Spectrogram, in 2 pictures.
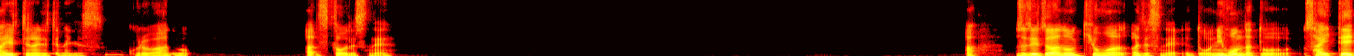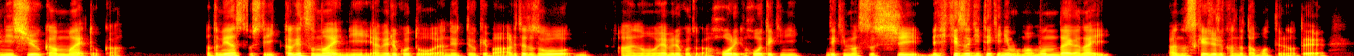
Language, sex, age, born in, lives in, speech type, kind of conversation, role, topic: Japanese, male, 30-34, Japan, Japan, conversation, advice, user, どうすれば倫理的で信頼される行動を効果的かつ一貫して示せますか？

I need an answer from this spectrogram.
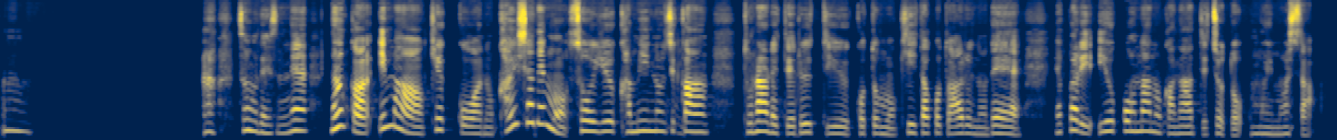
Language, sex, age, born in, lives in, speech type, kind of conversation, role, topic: Japanese, female, 50-54, Japan, Japan, conversation, advice, advisor, 睡眠不足で日中の集中力が続かないのはどうすれば改善できますか？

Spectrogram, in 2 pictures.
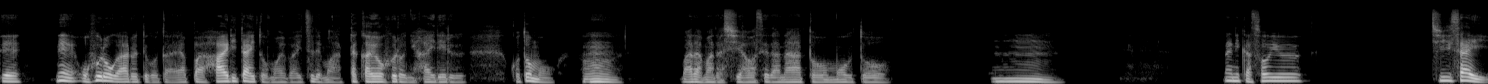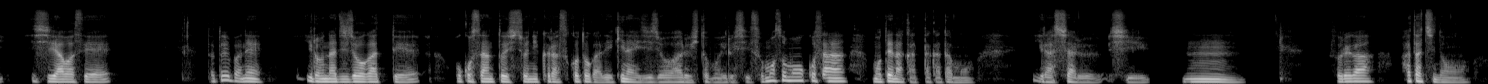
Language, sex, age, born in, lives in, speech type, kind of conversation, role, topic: Japanese, male, 45-49, Japan, Japan, conversation, advice, advisor, 人と比べても自分の価値を低く感じないようにするにはどうすればいいですか？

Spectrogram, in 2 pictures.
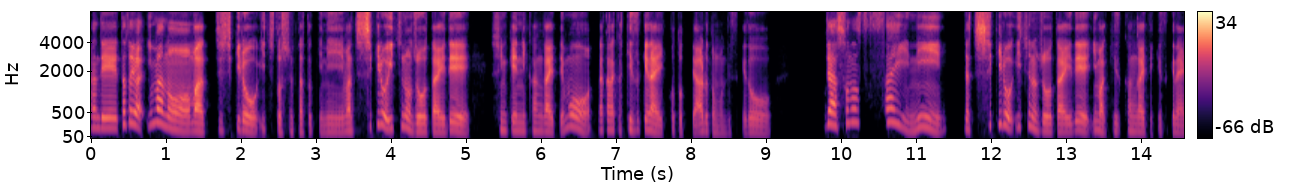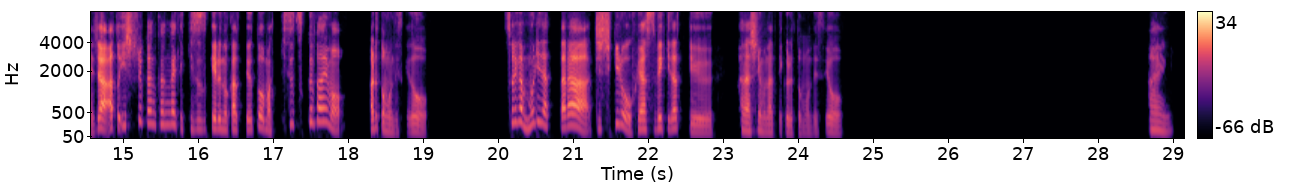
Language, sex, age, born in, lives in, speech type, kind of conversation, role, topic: Japanese, male, 30-34, Japan, Japan, conversation, advice, advisor, 矛盾する価値観の間でどのようにバランスを取り、意味を見いだせますか？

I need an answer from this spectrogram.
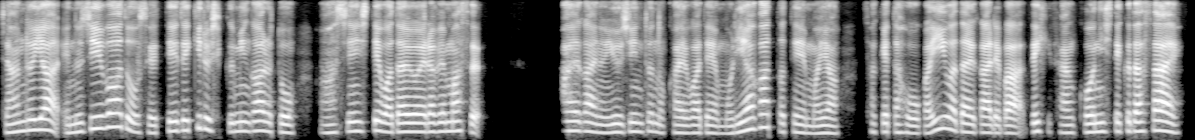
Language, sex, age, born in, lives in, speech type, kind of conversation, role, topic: Japanese, female, 30-34, Japan, United States, read, expert-assistant, expert, もし異なる国の友だち同士がもっと簡単につながれる仕組みを作るとしたら、どんなアイディアが考えられますか？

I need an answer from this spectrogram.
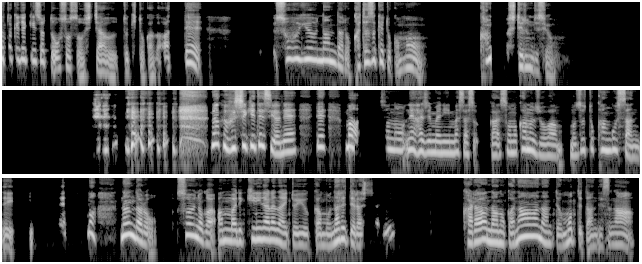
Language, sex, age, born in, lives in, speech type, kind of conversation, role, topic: Japanese, female, 50-54, Japan, United States, conversation, advice, user, 自分のニーズや境界線を相手に自然に、はっきり伝えるにはどうすればいいですか？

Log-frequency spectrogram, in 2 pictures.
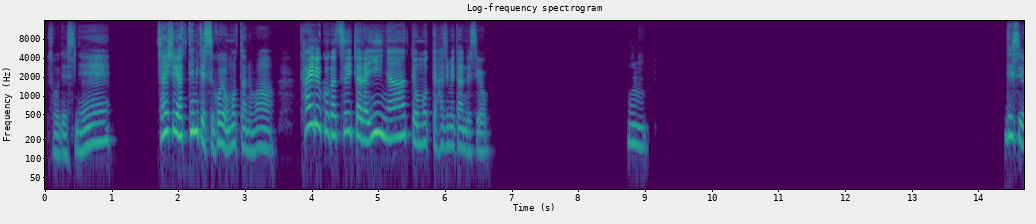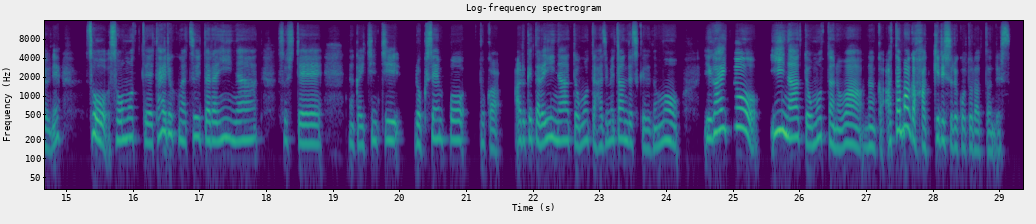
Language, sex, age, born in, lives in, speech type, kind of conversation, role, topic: Japanese, female, 45-49, Japan, Japan, conversation, advice, user, 新しい趣味にすぐ飽きてしまい、情熱が続かないときはどうすればいいですか？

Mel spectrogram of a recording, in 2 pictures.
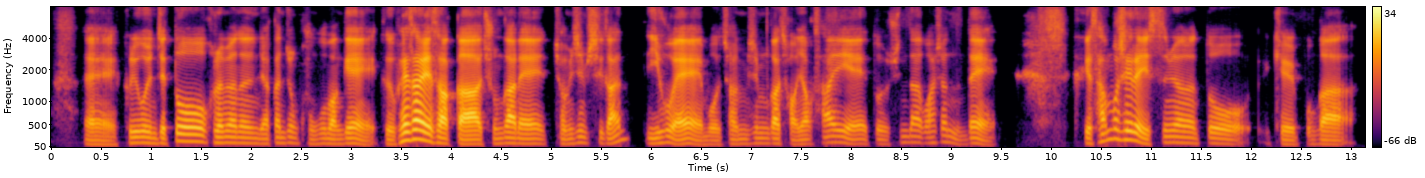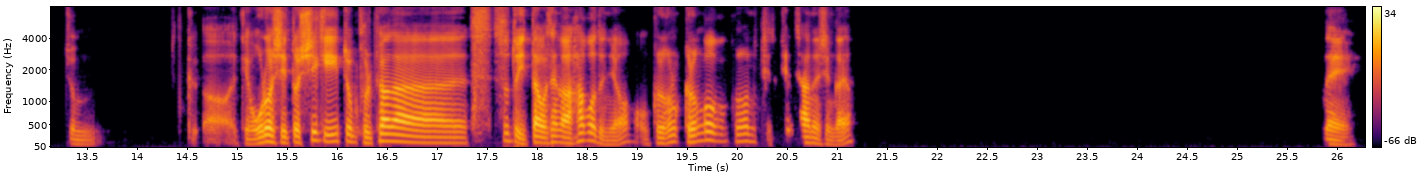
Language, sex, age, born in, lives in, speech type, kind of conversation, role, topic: Korean, male, 35-39, United States, United States, conversation, podcast, host, 짧은 휴식 시간을 효과적으로 쓰는 팁이 있나요?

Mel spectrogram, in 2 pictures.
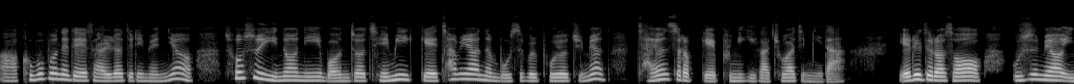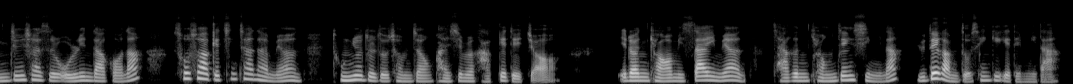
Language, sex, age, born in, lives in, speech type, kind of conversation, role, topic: Korean, female, 40-44, South Korea, United States, read, expert-assistant, expert, 바쁜 일상 속에서도 쉽게 참여할 수 있는 스포츠 활동은 어떻게 만들 수 있을까요?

